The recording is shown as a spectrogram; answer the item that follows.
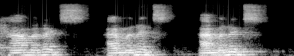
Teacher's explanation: three words ham and eggs is squeezed into two words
